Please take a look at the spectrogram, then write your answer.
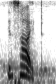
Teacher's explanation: Jadi primary stress-nya itu adalah side.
